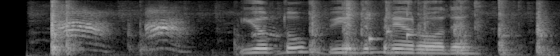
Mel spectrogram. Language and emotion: Russian, neutral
